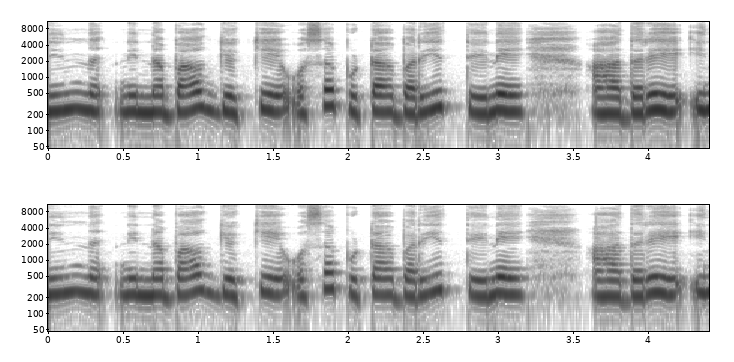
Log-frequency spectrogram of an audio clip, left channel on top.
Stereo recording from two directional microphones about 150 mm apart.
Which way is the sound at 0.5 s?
20° left (ahead or behind).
